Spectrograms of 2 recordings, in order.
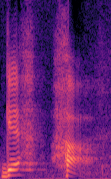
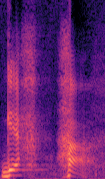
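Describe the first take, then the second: Both takes have the same delivery.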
